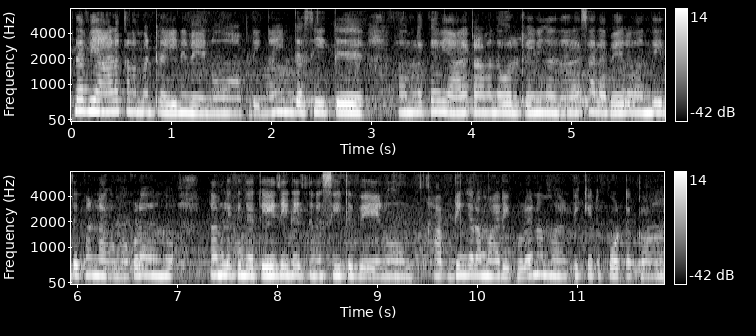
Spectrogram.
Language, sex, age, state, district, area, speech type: Tamil, female, 30-45, Tamil Nadu, Nagapattinam, rural, spontaneous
